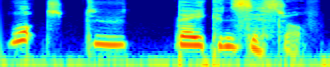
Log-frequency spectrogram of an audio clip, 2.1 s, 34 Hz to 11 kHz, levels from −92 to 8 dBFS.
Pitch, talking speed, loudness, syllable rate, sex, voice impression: 225 Hz, 145 wpm, -19 LUFS, 3.9 syllables/s, female, very masculine, very adult-like, very middle-aged, slightly thick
